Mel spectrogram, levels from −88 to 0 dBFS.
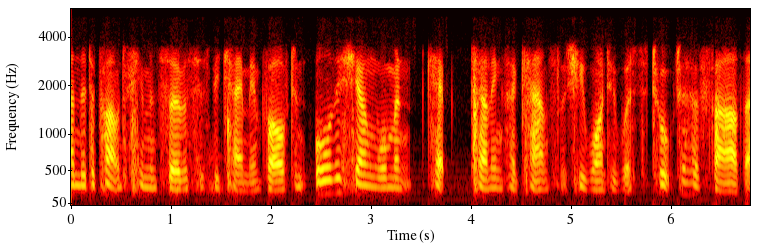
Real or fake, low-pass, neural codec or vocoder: real; 5.4 kHz; none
